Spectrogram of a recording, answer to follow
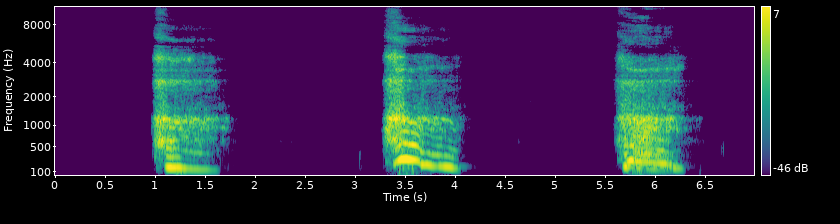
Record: {"exhalation_length": "7.0 s", "exhalation_amplitude": 12570, "exhalation_signal_mean_std_ratio": 0.41, "survey_phase": "beta (2021-08-13 to 2022-03-07)", "age": "45-64", "gender": "Female", "wearing_mask": "No", "symptom_cough_any": true, "symptom_runny_or_blocked_nose": true, "symptom_shortness_of_breath": true, "symptom_sore_throat": true, "symptom_fatigue": true, "symptom_headache": true, "symptom_change_to_sense_of_smell_or_taste": true, "symptom_loss_of_taste": true, "symptom_other": true, "symptom_onset": "3 days", "smoker_status": "Ex-smoker", "respiratory_condition_asthma": true, "respiratory_condition_other": false, "recruitment_source": "Test and Trace", "submission_delay": "2 days", "covid_test_result": "Positive", "covid_test_method": "RT-qPCR", "covid_ct_value": 26.4, "covid_ct_gene": "ORF1ab gene"}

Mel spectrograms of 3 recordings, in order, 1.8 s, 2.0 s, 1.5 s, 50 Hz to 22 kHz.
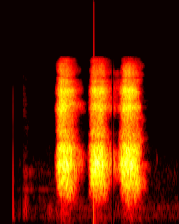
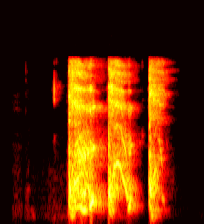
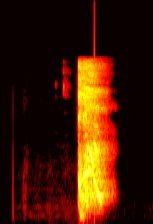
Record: {"exhalation_length": "1.8 s", "exhalation_amplitude": 27976, "exhalation_signal_mean_std_ratio": 0.45, "three_cough_length": "2.0 s", "three_cough_amplitude": 30895, "three_cough_signal_mean_std_ratio": 0.47, "cough_length": "1.5 s", "cough_amplitude": 29926, "cough_signal_mean_std_ratio": 0.35, "survey_phase": "beta (2021-08-13 to 2022-03-07)", "age": "18-44", "gender": "Female", "wearing_mask": "No", "symptom_cough_any": true, "symptom_new_continuous_cough": true, "symptom_runny_or_blocked_nose": true, "symptom_shortness_of_breath": true, "symptom_sore_throat": true, "symptom_fatigue": true, "symptom_headache": true, "symptom_onset": "3 days", "smoker_status": "Never smoked", "respiratory_condition_asthma": true, "respiratory_condition_other": false, "recruitment_source": "Test and Trace", "submission_delay": "2 days", "covid_test_result": "Positive", "covid_test_method": "LAMP"}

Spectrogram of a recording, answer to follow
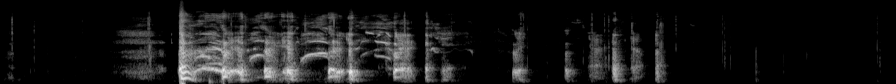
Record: {"exhalation_length": "9.0 s", "exhalation_amplitude": 32768, "exhalation_signal_mean_std_ratio": 0.36, "survey_phase": "beta (2021-08-13 to 2022-03-07)", "age": "65+", "gender": "Male", "wearing_mask": "No", "symptom_cough_any": true, "symptom_onset": "12 days", "smoker_status": "Never smoked", "respiratory_condition_asthma": true, "respiratory_condition_other": false, "recruitment_source": "REACT", "submission_delay": "2 days", "covid_test_result": "Negative", "covid_test_method": "RT-qPCR", "influenza_a_test_result": "Negative", "influenza_b_test_result": "Negative"}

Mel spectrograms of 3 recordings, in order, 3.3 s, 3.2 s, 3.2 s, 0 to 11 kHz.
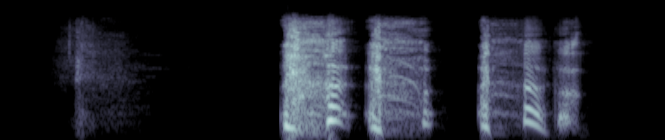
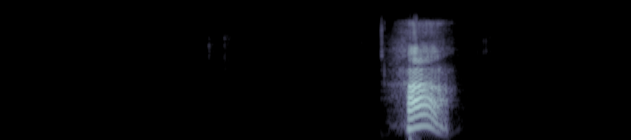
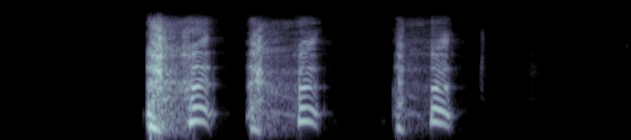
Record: {"cough_length": "3.3 s", "cough_amplitude": 32768, "cough_signal_mean_std_ratio": 0.33, "exhalation_length": "3.2 s", "exhalation_amplitude": 32766, "exhalation_signal_mean_std_ratio": 0.16, "three_cough_length": "3.2 s", "three_cough_amplitude": 32768, "three_cough_signal_mean_std_ratio": 0.32, "survey_phase": "beta (2021-08-13 to 2022-03-07)", "age": "45-64", "gender": "Male", "wearing_mask": "No", "symptom_none": true, "smoker_status": "Never smoked", "respiratory_condition_asthma": false, "respiratory_condition_other": false, "recruitment_source": "REACT", "submission_delay": "1 day", "covid_test_result": "Negative", "covid_test_method": "RT-qPCR", "influenza_a_test_result": "Negative", "influenza_b_test_result": "Negative"}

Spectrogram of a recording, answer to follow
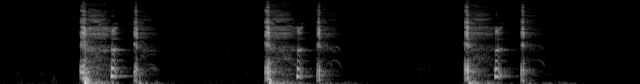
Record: {"three_cough_length": "6.4 s", "three_cough_amplitude": 27779, "three_cough_signal_mean_std_ratio": 0.27, "survey_phase": "beta (2021-08-13 to 2022-03-07)", "age": "65+", "gender": "Female", "wearing_mask": "No", "symptom_none": true, "smoker_status": "Never smoked", "respiratory_condition_asthma": false, "respiratory_condition_other": false, "recruitment_source": "REACT", "submission_delay": "9 days", "covid_test_result": "Negative", "covid_test_method": "RT-qPCR"}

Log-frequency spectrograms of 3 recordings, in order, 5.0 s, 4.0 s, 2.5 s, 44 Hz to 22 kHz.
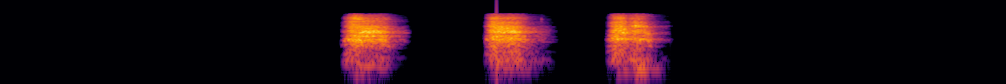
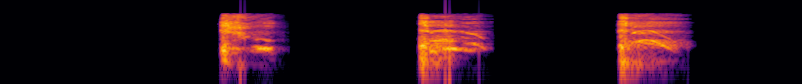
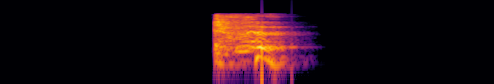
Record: {"exhalation_length": "5.0 s", "exhalation_amplitude": 30556, "exhalation_signal_mean_std_ratio": 0.28, "three_cough_length": "4.0 s", "three_cough_amplitude": 30839, "three_cough_signal_mean_std_ratio": 0.34, "cough_length": "2.5 s", "cough_amplitude": 29166, "cough_signal_mean_std_ratio": 0.29, "survey_phase": "beta (2021-08-13 to 2022-03-07)", "age": "65+", "gender": "Female", "wearing_mask": "No", "symptom_none": true, "smoker_status": "Never smoked", "respiratory_condition_asthma": false, "respiratory_condition_other": false, "recruitment_source": "REACT", "submission_delay": "2 days", "covid_test_result": "Negative", "covid_test_method": "RT-qPCR", "influenza_a_test_result": "Negative", "influenza_b_test_result": "Negative"}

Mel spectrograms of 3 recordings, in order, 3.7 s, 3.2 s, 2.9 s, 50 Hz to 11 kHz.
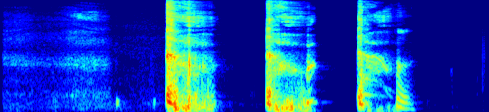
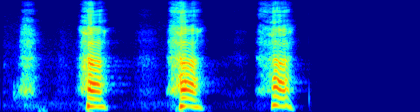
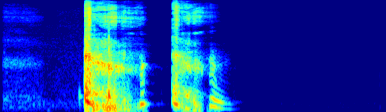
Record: {"three_cough_length": "3.7 s", "three_cough_amplitude": 32768, "three_cough_signal_mean_std_ratio": 0.28, "exhalation_length": "3.2 s", "exhalation_amplitude": 32767, "exhalation_signal_mean_std_ratio": 0.29, "cough_length": "2.9 s", "cough_amplitude": 32768, "cough_signal_mean_std_ratio": 0.28, "survey_phase": "beta (2021-08-13 to 2022-03-07)", "age": "18-44", "gender": "Female", "wearing_mask": "No", "symptom_cough_any": true, "symptom_runny_or_blocked_nose": true, "symptom_sore_throat": true, "symptom_fatigue": true, "symptom_other": true, "smoker_status": "Never smoked", "respiratory_condition_asthma": false, "respiratory_condition_other": false, "recruitment_source": "Test and Trace", "submission_delay": "2 days", "covid_test_result": "Negative", "covid_test_method": "LFT"}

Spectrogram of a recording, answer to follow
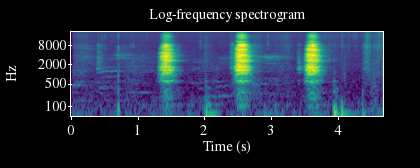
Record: {"exhalation_length": "4.7 s", "exhalation_amplitude": 949, "exhalation_signal_mean_std_ratio": 0.37, "survey_phase": "beta (2021-08-13 to 2022-03-07)", "age": "45-64", "gender": "Male", "wearing_mask": "No", "symptom_none": true, "smoker_status": "Never smoked", "respiratory_condition_asthma": false, "respiratory_condition_other": false, "recruitment_source": "REACT", "submission_delay": "5 days", "covid_test_result": "Negative", "covid_test_method": "RT-qPCR"}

